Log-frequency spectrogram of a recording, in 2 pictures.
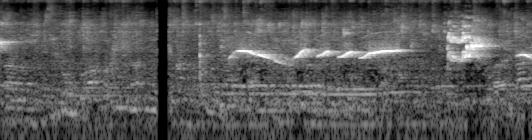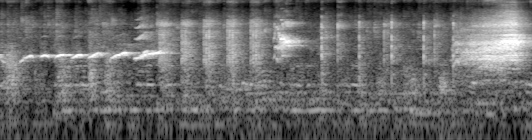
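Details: Javan myna singing nonstop as a tutor for other mynas: long wavering whistled phrases, rapid clicking rattles, and a harsh grating squeal to finish.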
